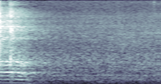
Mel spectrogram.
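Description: Faint, steady background hiss of a quiet room, after a steady pitched sound dies away in the first half second.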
